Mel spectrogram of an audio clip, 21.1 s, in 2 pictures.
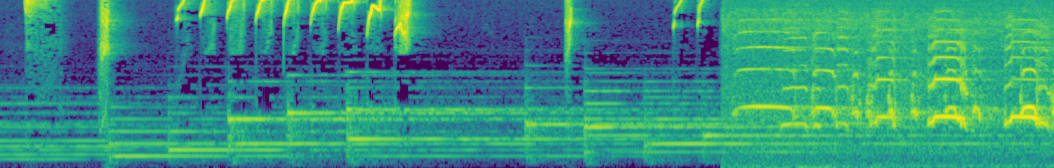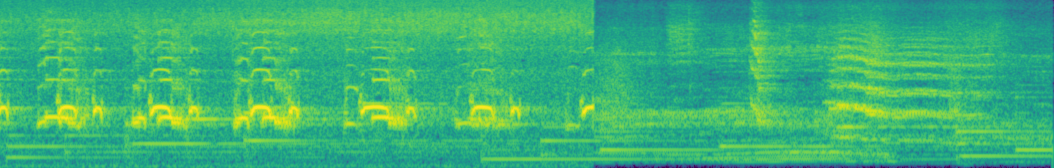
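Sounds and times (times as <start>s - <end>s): soft piano music: 0.0s - 21.0s
bird giving short pitched calls: 1.8s - 4.2s.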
